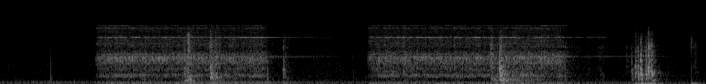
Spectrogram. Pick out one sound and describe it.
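A telephone rings loudly, twice.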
